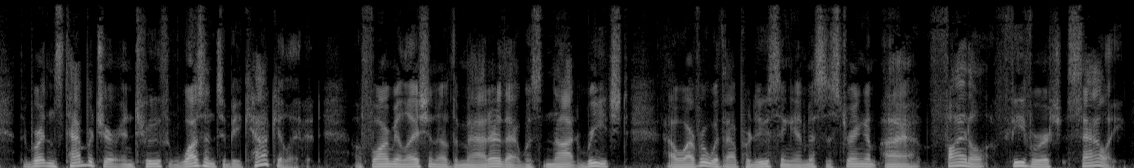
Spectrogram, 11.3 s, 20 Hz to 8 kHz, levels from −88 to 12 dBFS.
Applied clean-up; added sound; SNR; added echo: none; none; none; none.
